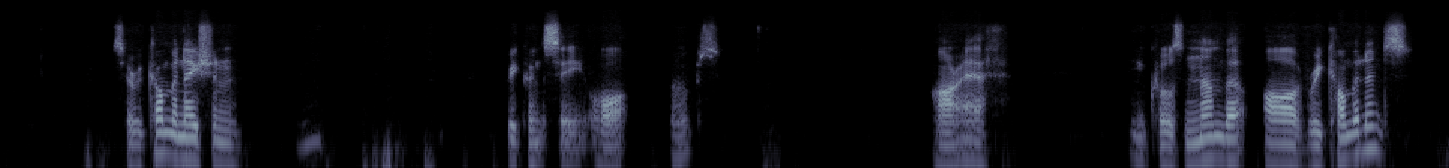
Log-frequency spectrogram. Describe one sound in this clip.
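A young man talks calmly into a microphone, in short bursts with pauses.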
